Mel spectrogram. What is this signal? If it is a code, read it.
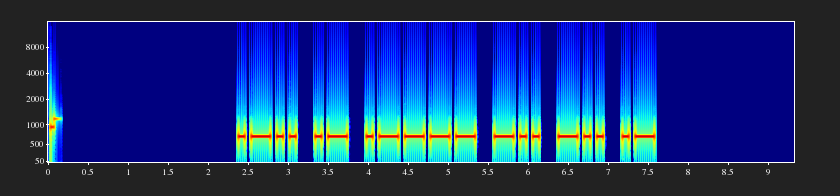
Morse code, heard as a keyed tone, about 15 wpm, 700 Hz. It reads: LA1DDA
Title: DXCC-100 Call Signs - 6 Characters - 15wpm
